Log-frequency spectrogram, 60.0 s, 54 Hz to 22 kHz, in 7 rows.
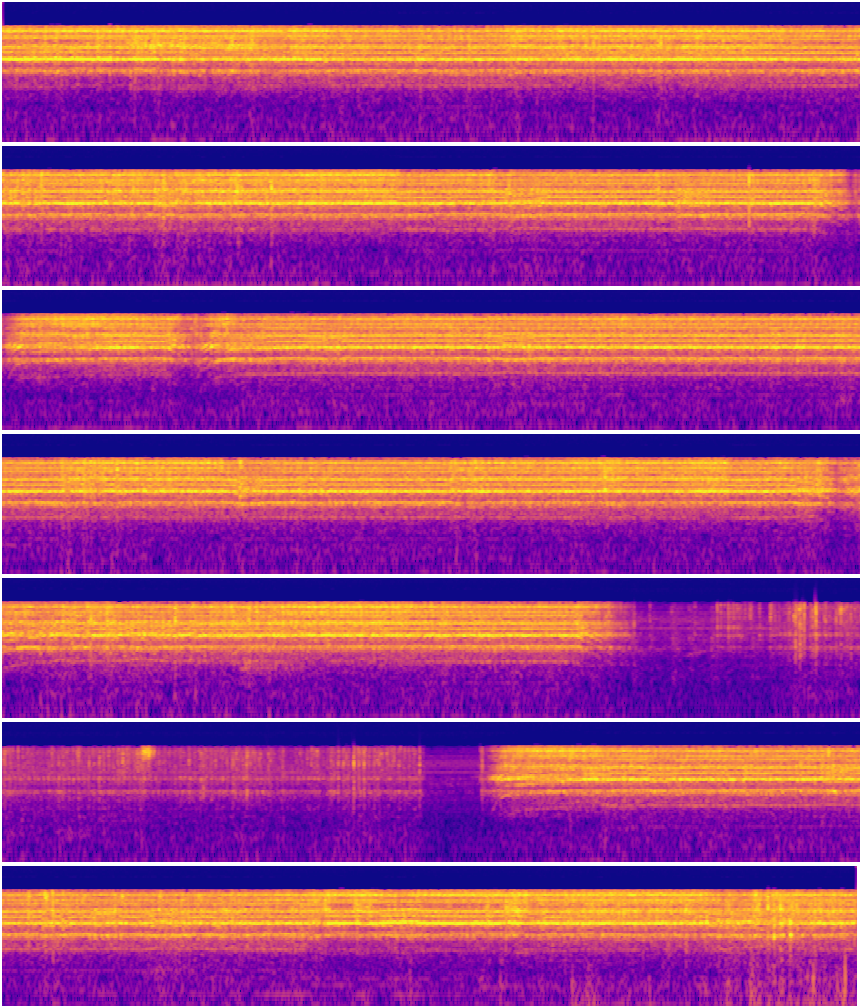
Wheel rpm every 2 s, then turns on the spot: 160, 160, 160, 160, 160, 160, 160, 160, 120, 130, 160, 160, 160, 160, 160, 160, 160, 140, 160, 160, 30, 20, 10, 20, 140, 160, 160, 160, 160, 160.
42-46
